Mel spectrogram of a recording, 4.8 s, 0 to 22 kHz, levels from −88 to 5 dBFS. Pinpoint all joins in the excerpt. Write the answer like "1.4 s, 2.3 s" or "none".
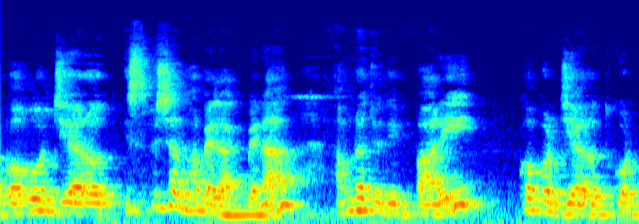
none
